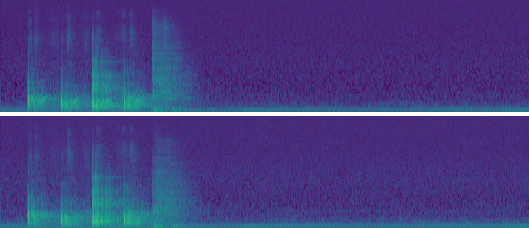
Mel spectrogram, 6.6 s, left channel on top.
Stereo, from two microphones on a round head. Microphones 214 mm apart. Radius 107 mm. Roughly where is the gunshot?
Left.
